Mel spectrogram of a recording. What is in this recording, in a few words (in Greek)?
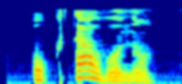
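"oktagono", Greek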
